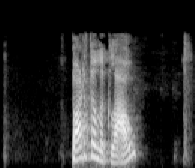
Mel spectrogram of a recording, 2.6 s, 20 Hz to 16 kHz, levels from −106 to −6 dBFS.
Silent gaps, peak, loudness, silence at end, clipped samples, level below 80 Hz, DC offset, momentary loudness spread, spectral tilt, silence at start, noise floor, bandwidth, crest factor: none; -2 dBFS; -17 LUFS; 0.8 s; under 0.1%; -62 dBFS; under 0.1%; 10 LU; -5.5 dB/octave; 0.95 s; -86 dBFS; 7.6 kHz; 18 dB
